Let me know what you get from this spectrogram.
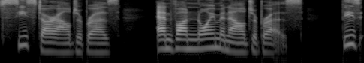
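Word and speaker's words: C*-algebras: The two main stars of this show are C** algebras, pronounced C-star algebras, and von Neumann algebras.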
